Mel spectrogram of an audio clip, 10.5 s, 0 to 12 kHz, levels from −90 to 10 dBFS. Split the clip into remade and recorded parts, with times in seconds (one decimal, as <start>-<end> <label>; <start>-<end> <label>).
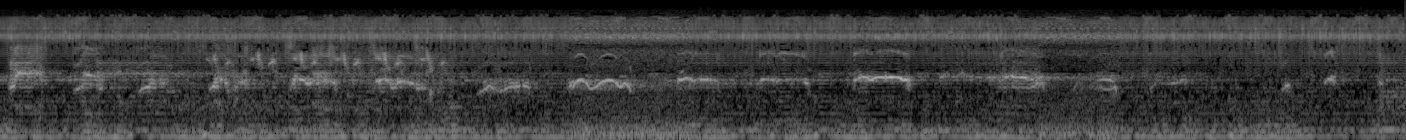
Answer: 0.0-4.3 remade; 4.3-5.2 recorded; 5.2-7.8 remade; 7.8-8.4 recorded; 8.4-10.5 remade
